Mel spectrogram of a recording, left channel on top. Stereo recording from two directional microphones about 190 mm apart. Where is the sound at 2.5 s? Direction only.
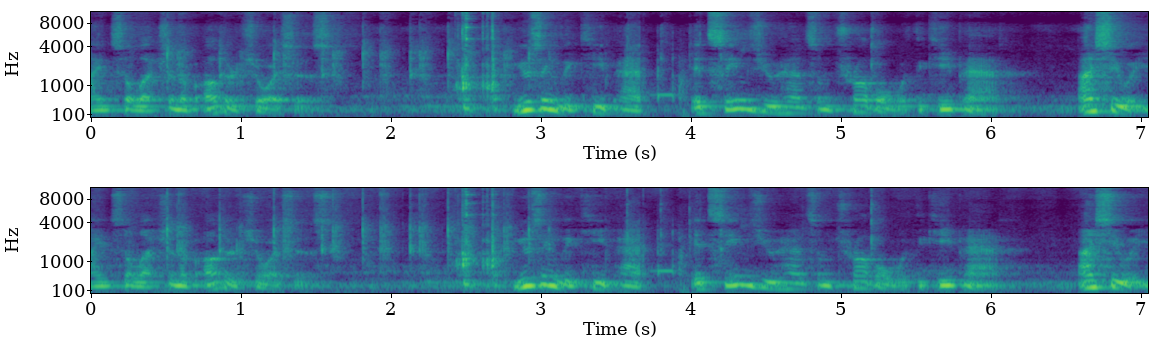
25° left (ahead or behind).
